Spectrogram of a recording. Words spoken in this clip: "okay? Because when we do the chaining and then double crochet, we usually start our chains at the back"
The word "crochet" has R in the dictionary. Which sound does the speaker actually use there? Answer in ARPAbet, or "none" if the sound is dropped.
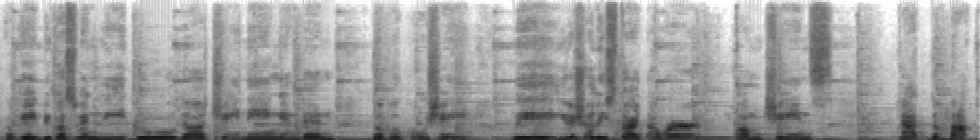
none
